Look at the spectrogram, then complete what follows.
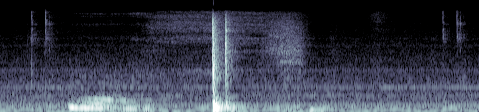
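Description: Computer keyboard and mouse clicks during work at a computer, with one loud sharp click about two seconds in followed by a brief hiss. A short low hum of a voice comes about a second in.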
